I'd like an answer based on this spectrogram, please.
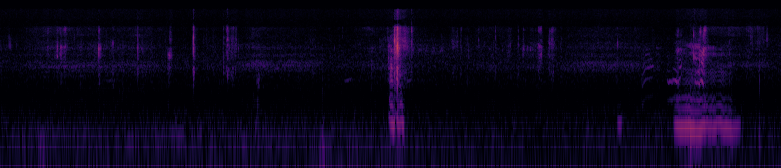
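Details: Hungry abandoned cats calling over a low steady background rumble: a sharp brief cry near four seconds, then a longer wavering meow near the end.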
